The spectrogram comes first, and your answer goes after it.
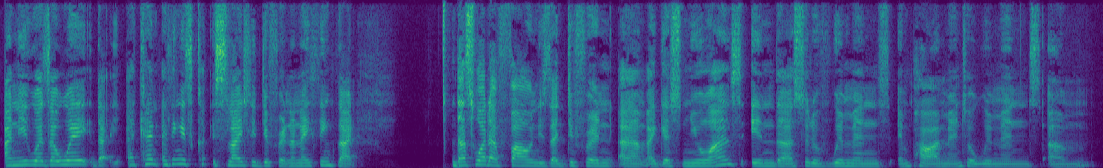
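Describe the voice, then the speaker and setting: A young woman from Uganda speaks as an interview guest, with a voice a little lower than most women's. She talks in a reflective way, circling back with fillers and restarts as she thinks. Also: moderate pace, fairly bright tone. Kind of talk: thoughtful interview answers.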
